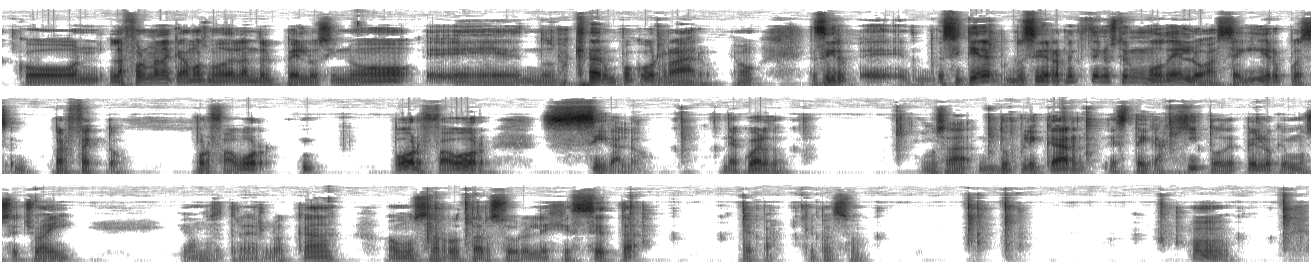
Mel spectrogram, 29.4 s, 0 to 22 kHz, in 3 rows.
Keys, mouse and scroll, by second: 0.2 shift+scroll up 1, 0.6 shift+middle click, 1.7-3.7 drag, 4.9 scroll down 2, 5.1 middle click, 6.0 shift+middle click, 6.9 shift+scroll up 2, 7.6-9.0 middle drag, 10.0 Tab, 15.3 middle click, 15.9 shift+click, 18.0 shift+d, 18.5 shift+Escape, 19.2 shift+click, 20.7-23.1 drag, 23.6 r, 23.9 z, 25.1 Escape, 25.5 click, 26.1-27.2 shift+drag, 27.7 r, 27.9 z, 29.1 Escape.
